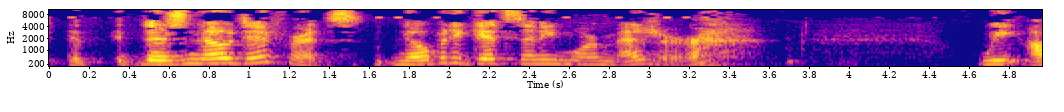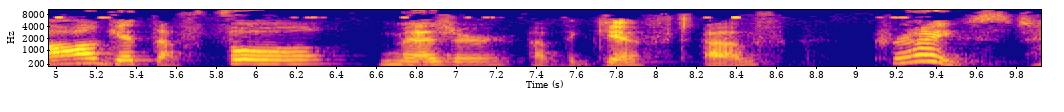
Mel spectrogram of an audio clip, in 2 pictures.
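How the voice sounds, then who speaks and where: Slow-talking woman teaching the Bible. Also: mid-range voice. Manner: chatty, laughs often, asks "right?".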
